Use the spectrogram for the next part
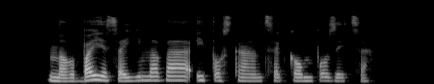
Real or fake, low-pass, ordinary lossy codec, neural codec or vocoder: fake; 9.9 kHz; MP3, 96 kbps; codec, 24 kHz, 0.9 kbps, WavTokenizer, medium speech release version 2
